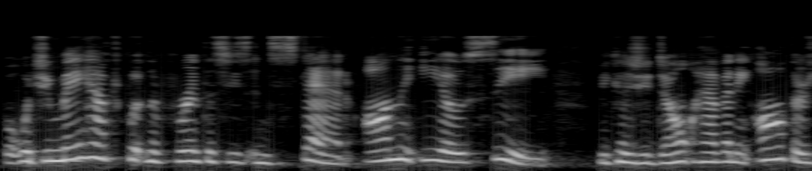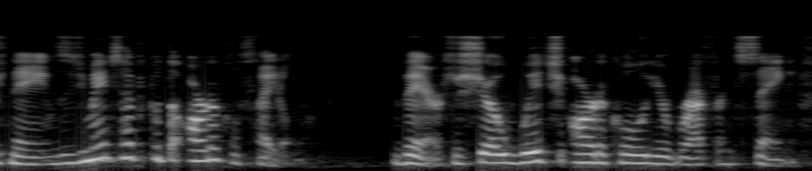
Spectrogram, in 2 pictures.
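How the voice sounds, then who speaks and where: A woman English teacher giving a recorded lecture over slides, explaining things clearly with an occasional um. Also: mid-range voice, expressive, a little fast, muffled recording. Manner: clear, instructive, with occasional fillers.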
